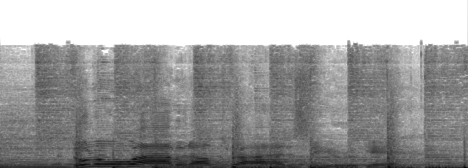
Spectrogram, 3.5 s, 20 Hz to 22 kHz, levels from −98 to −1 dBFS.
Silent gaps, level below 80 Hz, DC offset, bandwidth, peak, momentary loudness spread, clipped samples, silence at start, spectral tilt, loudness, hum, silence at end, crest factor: none; -32 dBFS; under 0.1%; 16.5 kHz; 0 dBFS; 9 LU; under 0.1%; 0 s; -5 dB/octave; -14 LUFS; none; 0 s; 14 dB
